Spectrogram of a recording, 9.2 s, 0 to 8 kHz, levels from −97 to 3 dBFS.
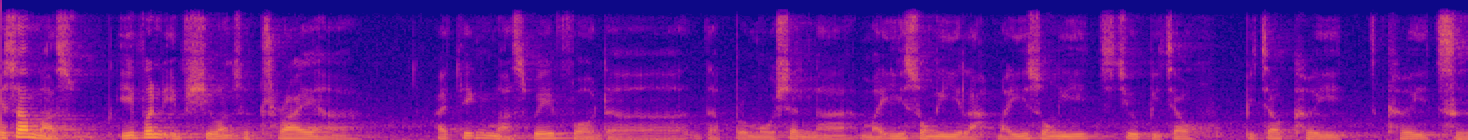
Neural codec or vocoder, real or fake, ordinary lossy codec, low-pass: none; real; none; 7.2 kHz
